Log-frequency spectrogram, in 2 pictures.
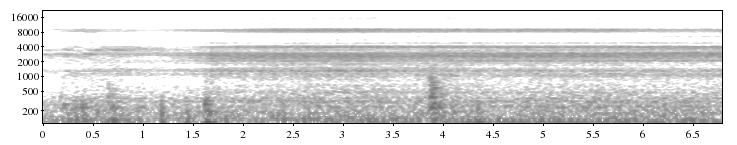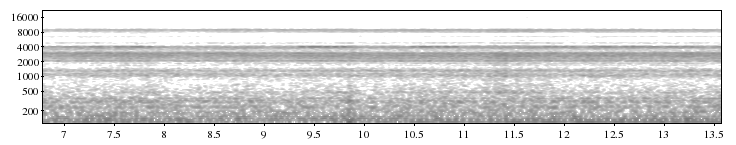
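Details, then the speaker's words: Home-built 40 m direct-conversion receiver after fixing AF amplifier hum: steady hiss of band static with no hum or buzz and faint CW Morse audible; receiver working normally. "I don't know if you can hear that that is just static and actually if you're listening carefully you can hear some CW"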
